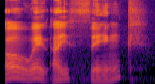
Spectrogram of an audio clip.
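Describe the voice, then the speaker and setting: A man's voice: fairly high pitch, expressive, very slow, bright, forceful tone, no echo. A man in his thirties chatting casually with stream viewers, rambling with many fillers and restarts and chuckling often. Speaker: live game streamer.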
